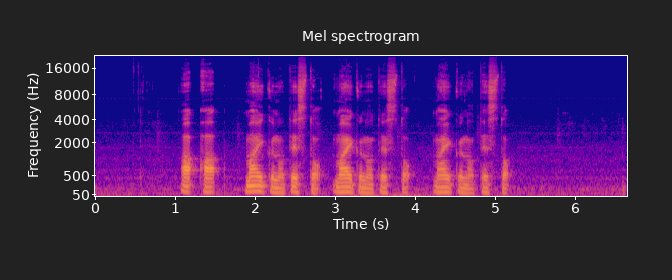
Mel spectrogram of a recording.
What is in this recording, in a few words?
microphone test fifine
